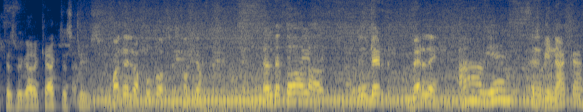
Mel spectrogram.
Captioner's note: and shopper speaking Spanish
